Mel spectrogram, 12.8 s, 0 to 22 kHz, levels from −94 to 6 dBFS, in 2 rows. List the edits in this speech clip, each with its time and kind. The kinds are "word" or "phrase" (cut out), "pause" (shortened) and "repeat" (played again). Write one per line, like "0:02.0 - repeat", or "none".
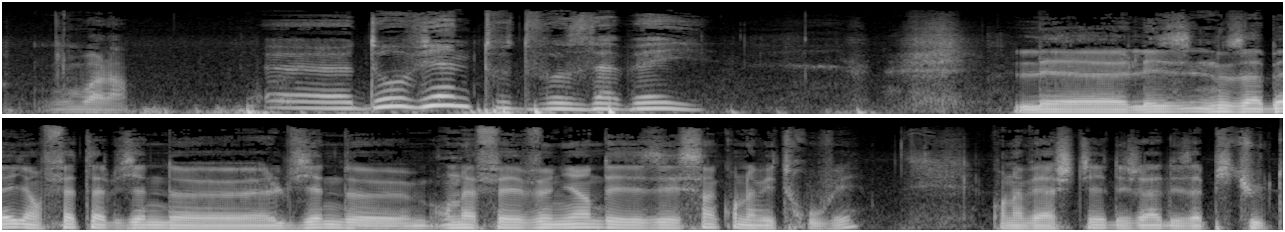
none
